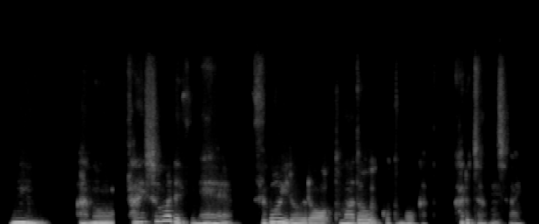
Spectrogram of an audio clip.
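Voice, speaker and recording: A woman speaks in a dark, mellow, somewhat breathy tone with lively intonation and big swings in loudness. The sound is dry and close, with no echo. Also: medium pitch for a woman, moderate pace. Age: 40s. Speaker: holistic aesthetician and salon owner. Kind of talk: interview conversation.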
